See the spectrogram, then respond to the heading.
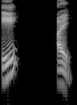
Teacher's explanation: ए, आए, इन 2 वर्णों का उच्चारण स्थान कंठ और तालु। यानी इनका उच्चारण हम कंठ और तालु से करते हैं।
